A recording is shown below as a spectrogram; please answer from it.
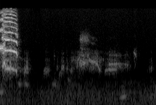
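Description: A Brown-cheeked Rail gives one loud, harsh, squealing note lasting a fraction of a second. Faint, thin chirps of other birds follow in the background.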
